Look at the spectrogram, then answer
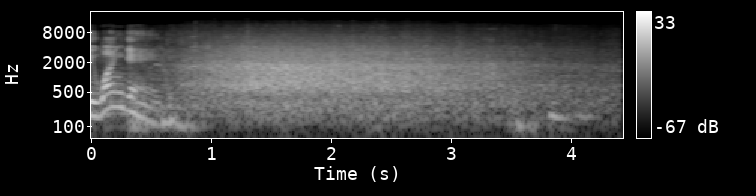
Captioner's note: audience laughs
